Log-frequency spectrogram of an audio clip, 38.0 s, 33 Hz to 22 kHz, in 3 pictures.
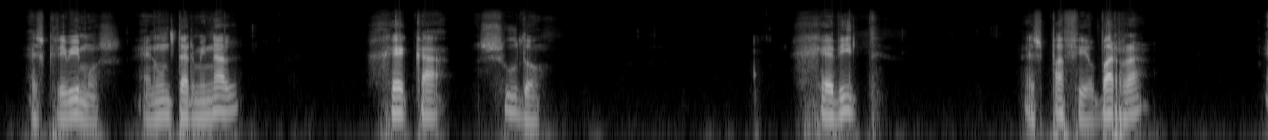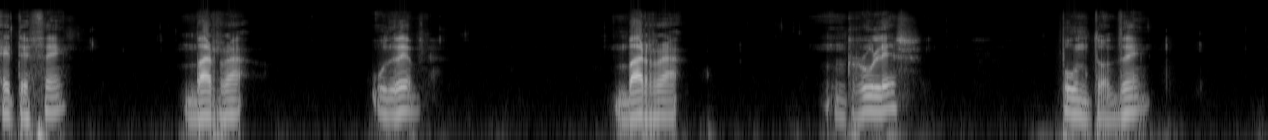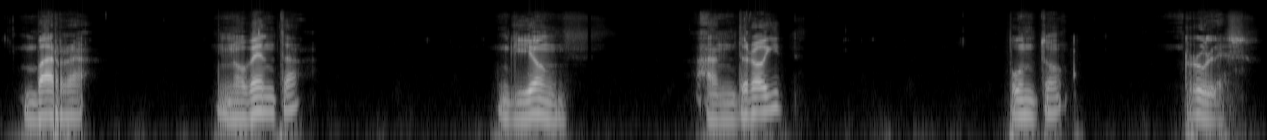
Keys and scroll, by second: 0.0-1.3 typing, 2.7-4.8 typing, 6.5-8.2 typing, 9.9-12.1 typing, 14.3-16.8 typing, 18.9-19.4 typing, 21.1 typing, 23.0-23.4 typing, 26.3-29.8 typing, 31.0-33.2 typing, 37.2 Return.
